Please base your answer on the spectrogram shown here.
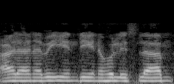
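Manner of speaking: ordinary talk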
